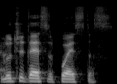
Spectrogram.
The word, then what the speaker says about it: Lucha de Apuestas: I'm gonna mispronounce this. Luchas das Apuestas. – Yeah, it's yes, Apuestas. Yeah. Lucha de Apuestas.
